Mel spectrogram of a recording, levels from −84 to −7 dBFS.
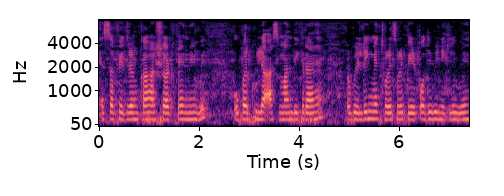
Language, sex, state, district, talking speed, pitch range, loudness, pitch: Hindi, female, Uttar Pradesh, Jalaun, 185 wpm, 190-195 Hz, -27 LUFS, 190 Hz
